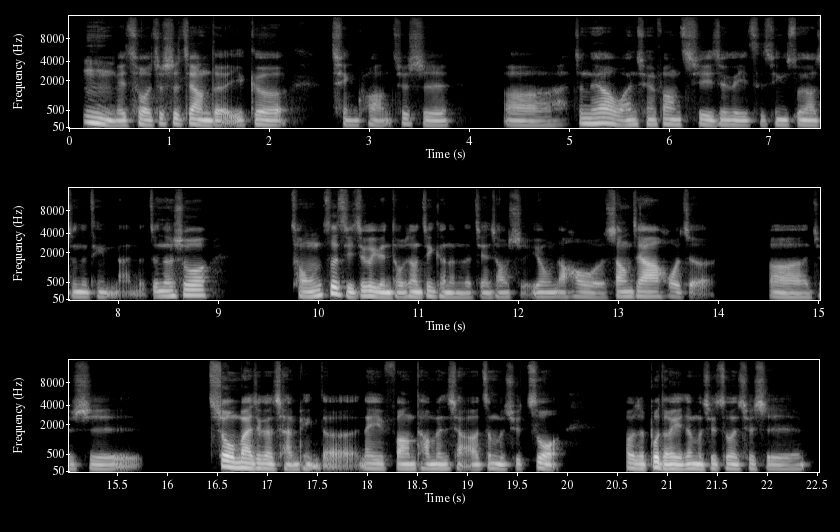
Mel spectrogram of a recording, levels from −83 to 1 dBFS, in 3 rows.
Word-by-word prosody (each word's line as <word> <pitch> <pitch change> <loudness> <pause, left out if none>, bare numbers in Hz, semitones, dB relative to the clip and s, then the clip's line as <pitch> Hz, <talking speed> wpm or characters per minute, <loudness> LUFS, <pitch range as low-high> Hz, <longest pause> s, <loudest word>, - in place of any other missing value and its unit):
嗯， 135 -10 +2
没 100 0 0
错， 105 +2 0
就 115 +5 -5
是 125 0 -1
这 125 - -1
样 110 -4 +4
的 100 0 +1
一 105 - -4
个 100 -1 -1 0.4
情 100 -1 -6
况。 100 -1 -7
确 125 - -9
实， 100 -5 -4 0.5
呃， 95 -1 -4 0.2
真 130 -1 -4
的 130 - +1
要 135 -2 +3
完 105 0 -2
全 110 0 -5
放 115 -1 -2
弃 110 -1 -3
这 110 +1 -4
个 105 -1 -1
一 100 - -2
次 100 +1 -12
性 105 +1 -4
塑 105 +1 -5
料 100 -1 +1
真 105 +2 -3
的 105 - +1
挺 185 - -7
难 185 0 -14
的， - - -15
只 115 - -6
能 120 +1 +1
说 135 +1 +2 0.8
从 110 +4 0
自 170 +4 +5
己 110 -9 +1
这 120 - 0
个 120 - +5
源 100 -2 +5
头 100 -1 -1
上 105 0 +2
尽 115 +1 -3
可 110 -1 -6
能 95 -1 -2
地 95 - -7
减 95 0 -7
少 100 -1 -6
使 100 0 -10
用， 100 0 -4
然 100 -1 -3
后 100 -3 -5
商 110 +3 0
家 110 -1 +5
或 - - -3
者， - - -9 0.5
呃， 95 -2 -2
就 100 +2 -10
是 100 0 -3 0.7
售 150 -3 +8
卖 125 -2 +8
这 115 +1 +2
个 110 -2 +4
产 100 -1 +1
品 100 0 -3
的 - - -6
那 115 - -1
一 110 -1 0
方， 105 -1 +2
他 105 0 -2
们 105 0 +2
想 - - -2
要 100 - 0
这 100 +3 -4
么 105 -3 +2
去 100 +2 -6
做， - - +2 0.6
或 120 - +2
者 105 - +4
不 135 +5 +7
得 100 0 +6
已 100 - +6
这 105 - +3
么 105 - +5
去 105 +2 -1
做， 105 0 +1
确 100 +2 -3
实， 100 - -3
105 Hz, 240 characters per minute, -25 LUFS, 100-115 Hz, 0.8 s, 售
